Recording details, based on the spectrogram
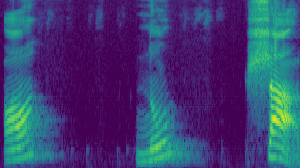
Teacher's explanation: तालव्य श का उच्चारण हो रहा है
